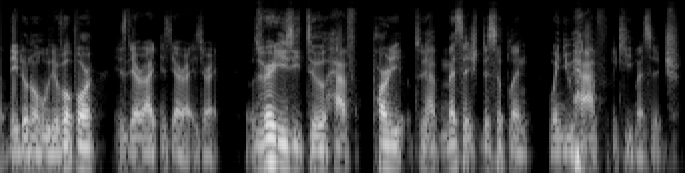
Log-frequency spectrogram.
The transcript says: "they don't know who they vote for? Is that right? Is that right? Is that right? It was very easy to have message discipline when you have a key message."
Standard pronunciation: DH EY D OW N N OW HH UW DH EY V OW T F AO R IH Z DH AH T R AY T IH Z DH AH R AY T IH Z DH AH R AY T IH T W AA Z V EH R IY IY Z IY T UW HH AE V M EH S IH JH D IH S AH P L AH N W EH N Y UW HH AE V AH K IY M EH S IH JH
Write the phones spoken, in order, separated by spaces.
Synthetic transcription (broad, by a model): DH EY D OW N N OW HH UW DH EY V OW T F AO R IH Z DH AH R R AY T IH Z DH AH R AY T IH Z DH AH R AY T IH T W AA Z V EH R IY IY Z IY T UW HH AE V M EH S IH JH D IH S AH P L AH N W EH N Y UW HH AE V AH K IY M EH S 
